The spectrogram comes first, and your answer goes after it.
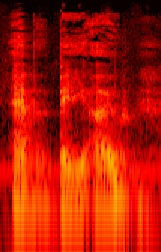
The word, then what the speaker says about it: Brymbo: Brymbo, for those of you not familiar with it, spelled Brymbo, but pronounced like Brum as in Birmingham.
